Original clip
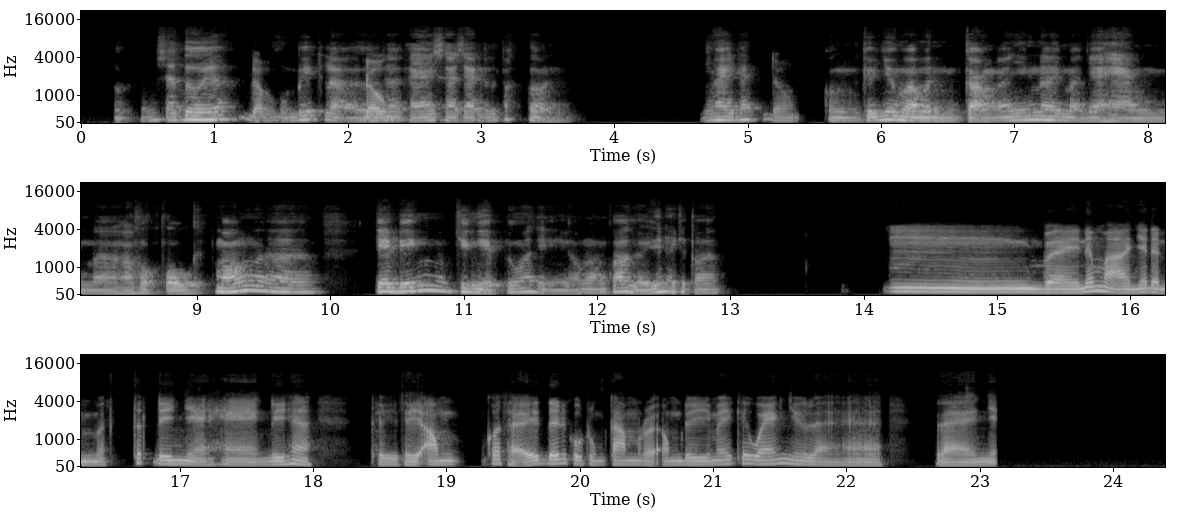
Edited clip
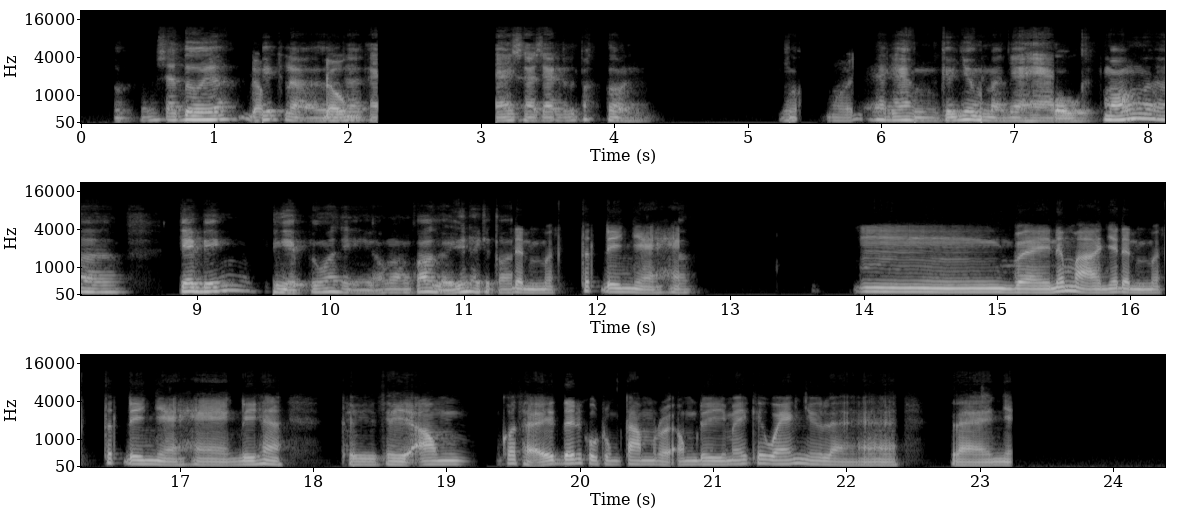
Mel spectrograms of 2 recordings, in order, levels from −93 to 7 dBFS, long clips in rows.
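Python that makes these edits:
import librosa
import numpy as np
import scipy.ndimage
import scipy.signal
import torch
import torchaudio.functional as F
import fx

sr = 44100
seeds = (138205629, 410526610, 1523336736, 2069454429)

y = fx.studio_fade_out(x, sr, start_s=10.38, length_s=0.66)
y = fx.edit(y, sr, fx.cut(start_s=1.36, length_s=0.3),
    fx.insert_silence(at_s=2.52, length_s=0.89),
    fx.reverse_span(start_s=4.72, length_s=0.94),
    fx.cut(start_s=6.16, length_s=1.18),
    fx.cut(start_s=7.88, length_s=0.88),
    fx.duplicate(start_s=16.13, length_s=1.25, to_s=12.83),
    fx.stretch_span(start_s=18.52, length_s=0.67, factor=1.5), tone=tone)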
